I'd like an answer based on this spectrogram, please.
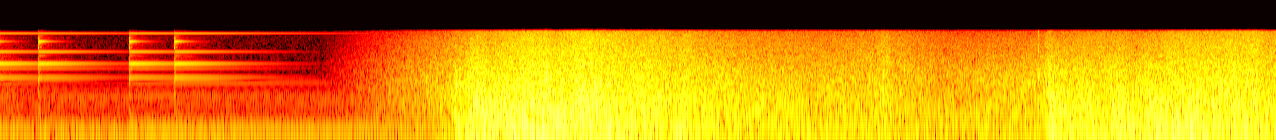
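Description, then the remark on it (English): A few ringing, bell-like tones fade out, then loud ocean waves roll in on Casco Bay, Maine, with a steady, broad wash of surf that swells again near the end, on a brisk, sunny morning. No voices. “Casco Bay, Maine, part of the thousands of miles of coastal bays and inlets in this state.”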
